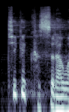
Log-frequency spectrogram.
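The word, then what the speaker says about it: Tychicus: 여러분 이 두기고라는 사람은 티키커스라고 하는 영어 발음인데, 혹시 그 자기 영어 이름이 두기고이신 분이 계신가요?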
